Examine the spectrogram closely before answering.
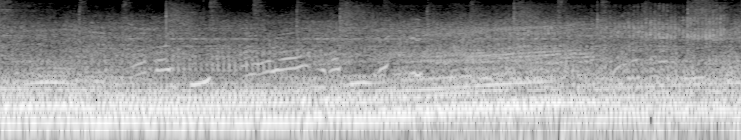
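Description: Several motorcycle engines rumble close by.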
